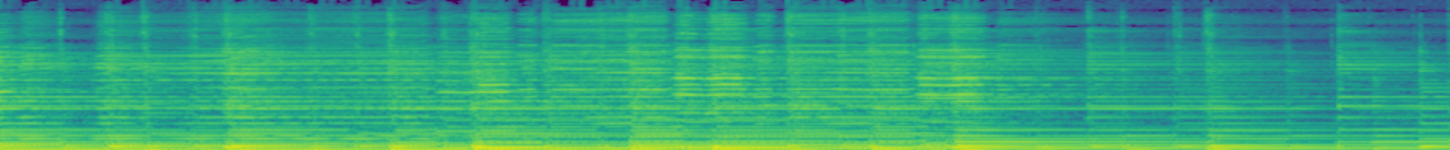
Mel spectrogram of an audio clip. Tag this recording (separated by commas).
Music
